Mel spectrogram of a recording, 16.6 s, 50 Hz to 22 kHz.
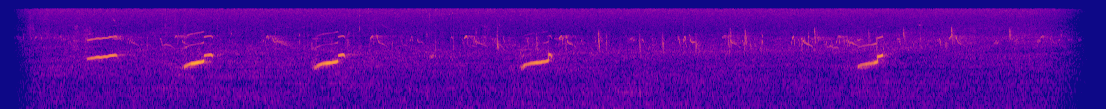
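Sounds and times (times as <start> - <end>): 
Long-billed Curlew Numenius americanus calling: 1.3 - 3.3, 4.6 - 5.3, 6.4 - 11.5, 12.6 - 13.4.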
